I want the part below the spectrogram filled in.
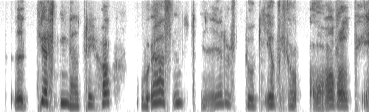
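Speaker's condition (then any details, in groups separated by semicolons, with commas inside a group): Generalized dystonia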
